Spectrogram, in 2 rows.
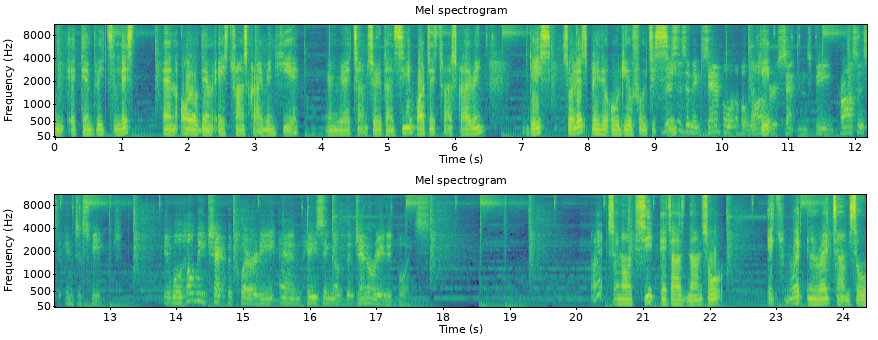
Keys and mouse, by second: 4.8 click, 8.5 drag, 12.0-24.3 drag.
